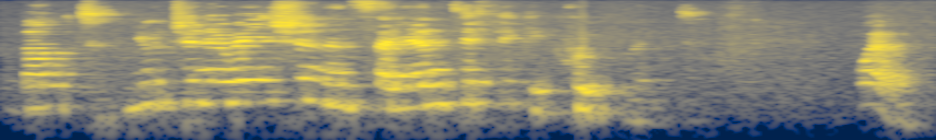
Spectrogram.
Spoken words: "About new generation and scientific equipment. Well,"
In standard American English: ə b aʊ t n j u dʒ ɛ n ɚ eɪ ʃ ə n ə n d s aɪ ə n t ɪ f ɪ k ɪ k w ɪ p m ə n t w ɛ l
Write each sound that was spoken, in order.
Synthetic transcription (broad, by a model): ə b aʊ t n j u dʒ ɛ n ɚ eɪ ʃ ə n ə n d s aɪ ə n t ɪ f ɪ k ɪ k w ɪ p m ə n t w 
